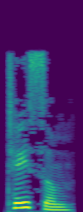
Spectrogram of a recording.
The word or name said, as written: taysom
